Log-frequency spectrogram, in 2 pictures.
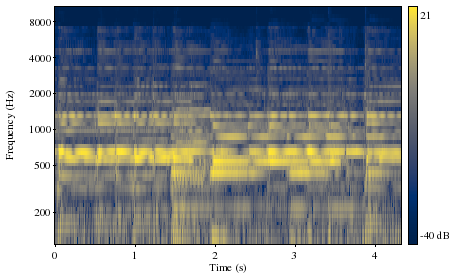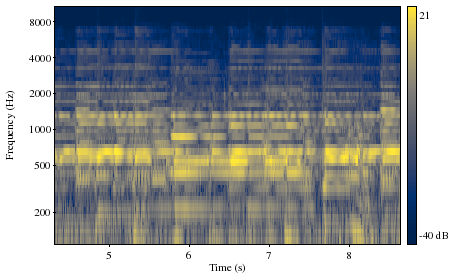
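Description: Two Brazilian cantoria violas (ten-string guitars) playing an instrumental passage: a steady plucked and strummed figure over ringing chords, with no singing.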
